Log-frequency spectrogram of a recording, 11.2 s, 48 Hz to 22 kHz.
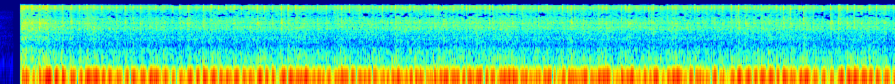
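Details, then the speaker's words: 406 small-block Chevy, Summit 1203 cam, Vortec heads, dual-plane intake, about 9.3:1 compression, 800 rpm, 22° idle timing, after swapping in Rhoads lifters: deep steady V8 rumble, even pulse, no misses; smoother normal idle. "so you'll notice right away how much different that idle sounds with those Road lifters so the roads lifters are doing exactly what they're what they claim they do it's bleeding off duration at idle so it's smoothing out the idle"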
